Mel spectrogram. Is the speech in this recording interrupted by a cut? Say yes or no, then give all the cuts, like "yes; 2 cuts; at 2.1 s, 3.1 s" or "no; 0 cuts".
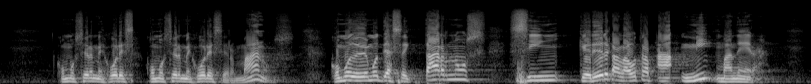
yes; 3 cuts; at 1.3 s, 6.1 s, 6.5 s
